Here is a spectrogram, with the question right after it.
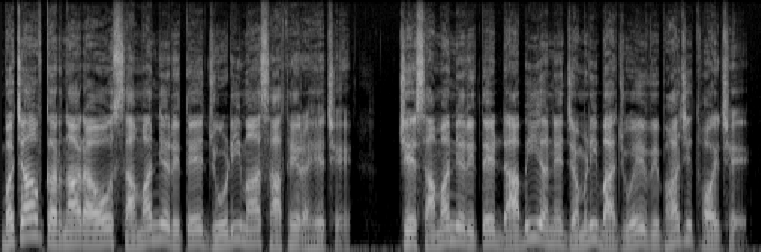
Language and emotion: Gujarati, neutral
